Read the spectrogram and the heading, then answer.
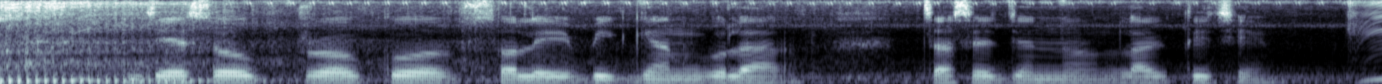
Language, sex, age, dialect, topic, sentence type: Bengali, male, 18-24, Western, agriculture, statement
